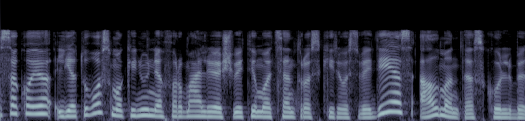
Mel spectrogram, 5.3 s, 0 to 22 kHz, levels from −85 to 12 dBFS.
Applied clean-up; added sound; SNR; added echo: none; none; none; none.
